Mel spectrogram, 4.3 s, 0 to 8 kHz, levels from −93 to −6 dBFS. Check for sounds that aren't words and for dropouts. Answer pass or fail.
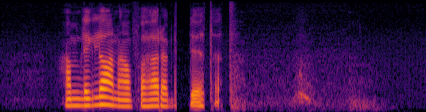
fail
